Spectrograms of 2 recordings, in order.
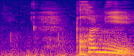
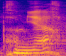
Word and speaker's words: première: Premier, premier, première, première. Là, le féminin et le singulier et le pluriel ne sont pas de la même prononciation que le masculin, que ce soit en singulier ou en pluriel.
